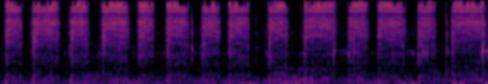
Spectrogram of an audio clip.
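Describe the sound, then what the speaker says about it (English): An aerosol spray can applied to Jeep JL grill trim in light first-coat passes, about a dozen short, even bursts of loud, close hiss separated by brief gaps. "I gave it a test spray. Looks like it's working, so we're going to get a first coat on here."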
